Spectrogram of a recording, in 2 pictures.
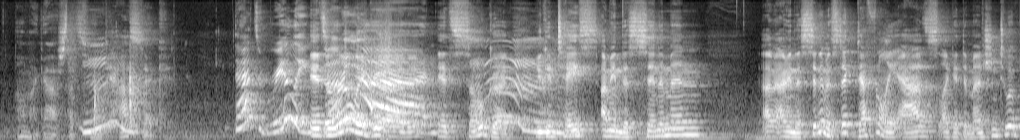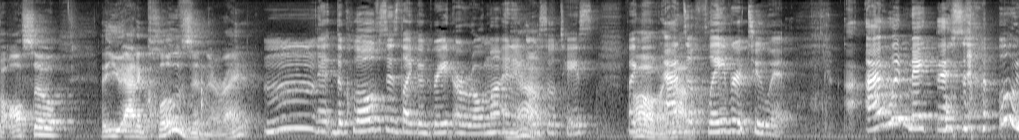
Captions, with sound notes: - Oh my gosh, that's fantastic. - That's really good. - It's really good. It's so good. You can taste, I mean, the cinnamon. I mean the cinnamon stick definitely adds a dimension to it, but also, you added cloves in there, right? - Mmm, the cloves is like a great aroma and it also tastes-- - Oh yeah. - Like it adds a flavor to it. (sipping) I would make this-- (coughs)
